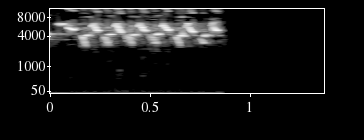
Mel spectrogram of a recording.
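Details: Brief burst of European goldfinch song, Spanish bird: a rapid, jangling stream of high twittering notes lasting under a second, then silence; no background noise.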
